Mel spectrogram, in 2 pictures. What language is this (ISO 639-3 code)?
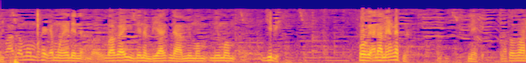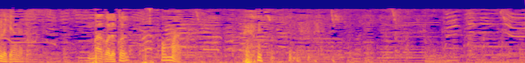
srr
